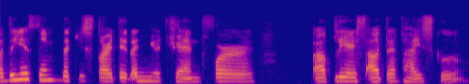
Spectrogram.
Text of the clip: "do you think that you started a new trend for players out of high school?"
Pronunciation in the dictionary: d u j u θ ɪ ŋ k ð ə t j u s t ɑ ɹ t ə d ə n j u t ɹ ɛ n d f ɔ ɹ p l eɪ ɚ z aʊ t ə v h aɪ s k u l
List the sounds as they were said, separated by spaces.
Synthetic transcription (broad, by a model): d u j u θ ɪ ŋ k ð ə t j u s t ɑ ɹ t ə d ə n j u t ɹ ɛ n d f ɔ ɹ p l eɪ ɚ s aʊ t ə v h aɪ s k u l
